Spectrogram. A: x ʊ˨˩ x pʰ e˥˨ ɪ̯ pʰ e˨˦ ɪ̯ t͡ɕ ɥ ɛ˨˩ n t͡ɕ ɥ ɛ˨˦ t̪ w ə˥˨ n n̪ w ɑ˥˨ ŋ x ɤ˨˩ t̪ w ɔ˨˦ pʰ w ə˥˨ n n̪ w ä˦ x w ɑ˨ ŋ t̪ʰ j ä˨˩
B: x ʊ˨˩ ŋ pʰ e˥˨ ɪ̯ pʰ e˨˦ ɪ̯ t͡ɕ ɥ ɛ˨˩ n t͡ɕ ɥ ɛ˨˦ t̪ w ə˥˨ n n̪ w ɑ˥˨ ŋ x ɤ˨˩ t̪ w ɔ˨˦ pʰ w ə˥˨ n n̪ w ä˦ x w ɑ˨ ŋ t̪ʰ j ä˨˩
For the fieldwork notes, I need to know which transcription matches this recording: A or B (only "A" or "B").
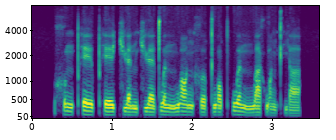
B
